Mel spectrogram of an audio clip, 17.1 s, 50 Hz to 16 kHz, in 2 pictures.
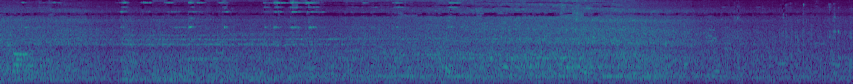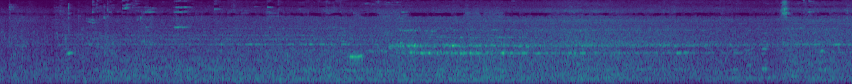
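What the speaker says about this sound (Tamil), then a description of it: "இதுதான் வந்து நம்ம போகக்கூடிய வந்தே பாரத் ட்ரெயின்" A Vande Bharat express train rolls along on a Bangalore to Chennai run, with a continuous rumble, faint wheel squeal and track clatter close by over 17 seconds, and indistinct voices murmur in the background.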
